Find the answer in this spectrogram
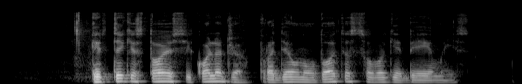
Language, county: Lithuanian, Šiauliai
